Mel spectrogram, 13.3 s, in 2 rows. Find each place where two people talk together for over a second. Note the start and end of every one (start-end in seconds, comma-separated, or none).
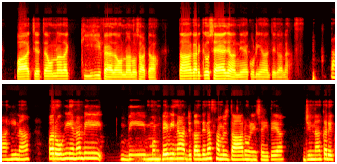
none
